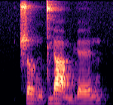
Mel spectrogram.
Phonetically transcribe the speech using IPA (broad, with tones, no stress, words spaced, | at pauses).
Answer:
ʈ͡ʂɤ˥˧ŋt̪jä˥˩ mɥɛ˧˥n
